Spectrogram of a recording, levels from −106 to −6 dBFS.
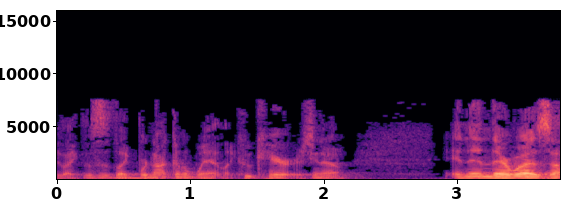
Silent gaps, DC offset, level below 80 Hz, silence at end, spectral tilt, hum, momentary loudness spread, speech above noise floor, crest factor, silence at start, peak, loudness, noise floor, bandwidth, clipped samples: none; under 0.1%; -56 dBFS; 0 s; -5.5 dB/octave; none; 18 LU; 30 dB; 20 dB; 0 s; -10 dBFS; -31 LUFS; -60 dBFS; 8 kHz; under 0.1%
